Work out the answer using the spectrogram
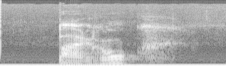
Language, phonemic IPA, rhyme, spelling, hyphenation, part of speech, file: Dutch, /baːˈrɔk/, -ɔk, barok, ba‧rok, proper noun / adjective, Nl-barok.ogg
- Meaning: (proper noun) the Baroque (period); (adjective) baroque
